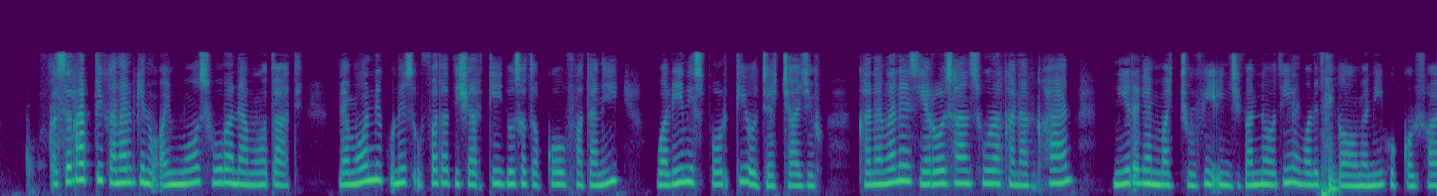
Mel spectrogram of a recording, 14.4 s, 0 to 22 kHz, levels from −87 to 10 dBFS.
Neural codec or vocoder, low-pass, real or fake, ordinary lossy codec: codec, 16 kHz, 1 kbps, FunCodec, trained on Chinese and English, 50 frames a second; 7.2 kHz; fake; AAC, 48 kbps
